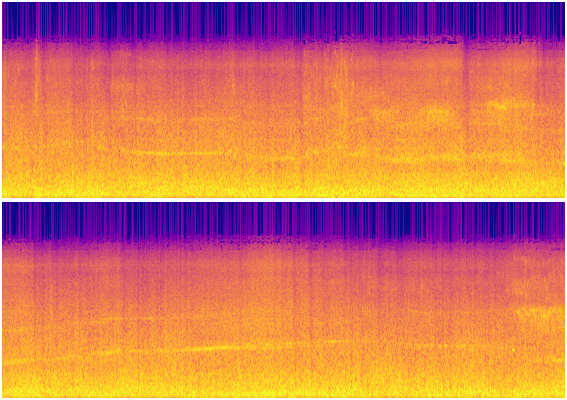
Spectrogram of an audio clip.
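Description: Nearby kart engines whine as they race ahead.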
